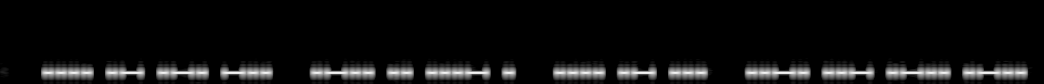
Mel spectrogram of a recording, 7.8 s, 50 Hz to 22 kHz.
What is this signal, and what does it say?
Morse code, heard as a keyed tone, about 25 wpm, 500 Hz. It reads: HARD LIVE HAS FULL
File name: 632 words / 632 Words 25WPM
